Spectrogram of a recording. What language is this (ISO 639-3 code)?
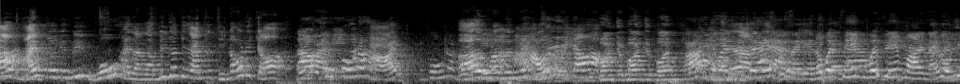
vie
